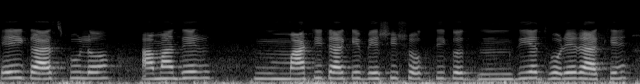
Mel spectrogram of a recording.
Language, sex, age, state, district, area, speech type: Bengali, other, 45-60, West Bengal, Jhargram, rural, spontaneous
